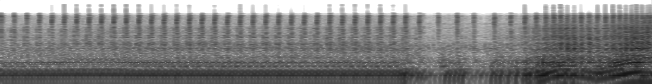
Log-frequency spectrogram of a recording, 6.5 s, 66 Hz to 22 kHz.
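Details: Nissan 260Z with SR20DET engine swap: sharp, evenly spaced deep heavy knocks about four per second at idle, building again as revs rise; rod knock.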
